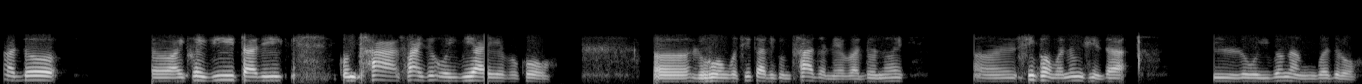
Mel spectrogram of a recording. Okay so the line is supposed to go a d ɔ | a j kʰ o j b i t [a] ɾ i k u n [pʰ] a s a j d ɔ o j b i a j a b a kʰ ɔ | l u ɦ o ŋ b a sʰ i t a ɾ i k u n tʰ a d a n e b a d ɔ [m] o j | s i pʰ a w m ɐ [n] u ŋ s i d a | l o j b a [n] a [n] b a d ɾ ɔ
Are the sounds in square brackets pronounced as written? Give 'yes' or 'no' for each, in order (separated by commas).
yes, no, no, yes, no, no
